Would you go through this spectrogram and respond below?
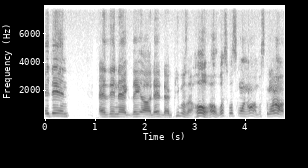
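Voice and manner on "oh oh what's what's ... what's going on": ordinary delivery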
